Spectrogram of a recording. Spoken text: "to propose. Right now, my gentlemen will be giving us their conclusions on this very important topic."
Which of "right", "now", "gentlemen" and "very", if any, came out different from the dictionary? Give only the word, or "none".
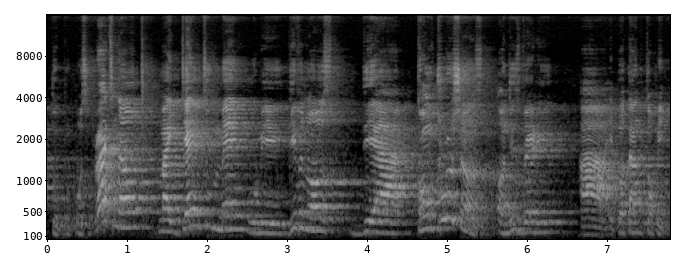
gentlemen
